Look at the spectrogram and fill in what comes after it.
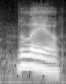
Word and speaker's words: Vallejo: Vallejo. – Vallejo? – Vallejo.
